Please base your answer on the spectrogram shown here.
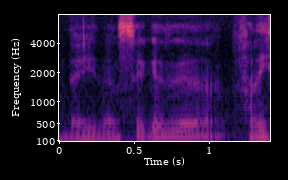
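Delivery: usual speaking voice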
